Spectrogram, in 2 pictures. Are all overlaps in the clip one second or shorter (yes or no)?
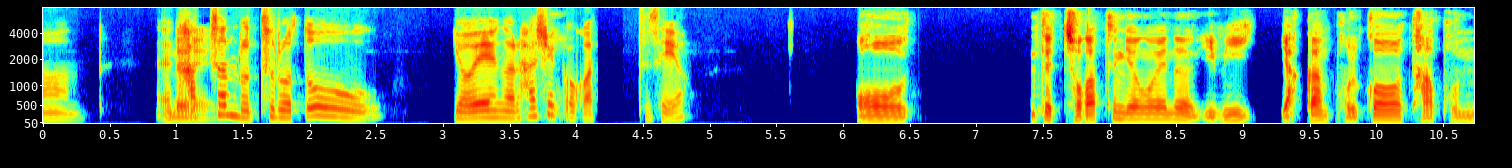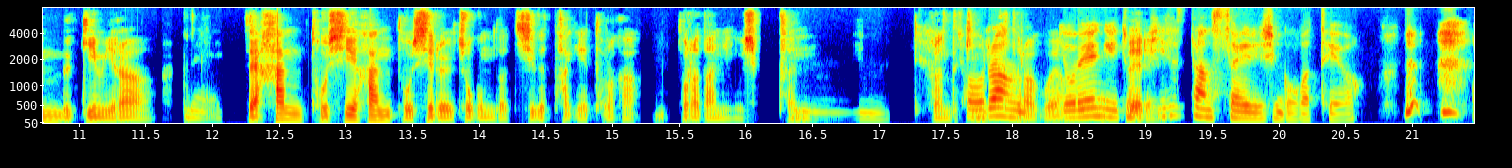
no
